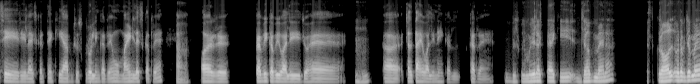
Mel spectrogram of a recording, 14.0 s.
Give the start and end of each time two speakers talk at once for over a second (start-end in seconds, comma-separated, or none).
none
